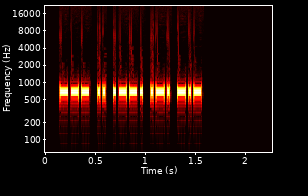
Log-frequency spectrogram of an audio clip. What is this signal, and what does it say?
Morse code, heard as a keyed tone, about 44 wpm, 690 Hz. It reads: OIPRK
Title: Code Groups - 5 Letters - 45wpm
